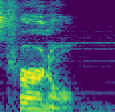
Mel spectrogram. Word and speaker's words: colonel: Even though it sounds like when you pronounce it properly, it sounds like there's an R in there.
